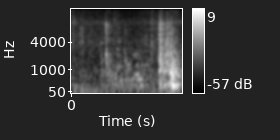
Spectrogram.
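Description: Grated coconut frying in a pan gives soft scraping stir sounds, then a louder burst of sizzling and spatula scraping toward the end.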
